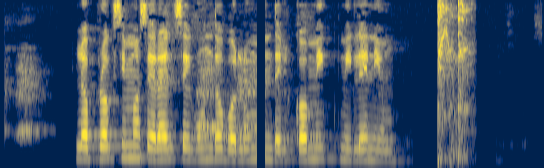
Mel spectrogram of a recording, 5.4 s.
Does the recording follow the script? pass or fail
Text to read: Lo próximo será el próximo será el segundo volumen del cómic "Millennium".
fail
